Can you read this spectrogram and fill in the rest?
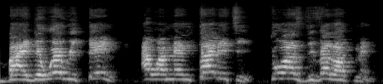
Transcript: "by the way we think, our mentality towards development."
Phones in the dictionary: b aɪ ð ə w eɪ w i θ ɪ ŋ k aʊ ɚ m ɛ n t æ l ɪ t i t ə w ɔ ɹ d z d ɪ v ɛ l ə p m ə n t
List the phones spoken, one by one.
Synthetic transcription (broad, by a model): b aɪ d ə w eɪ w i t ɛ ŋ aʊ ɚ m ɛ n t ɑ l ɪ t i t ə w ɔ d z d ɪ v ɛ l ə p m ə n t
